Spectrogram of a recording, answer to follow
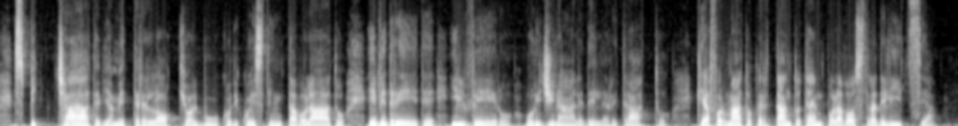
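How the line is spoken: Exclaimed. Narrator (Italian): esclamò

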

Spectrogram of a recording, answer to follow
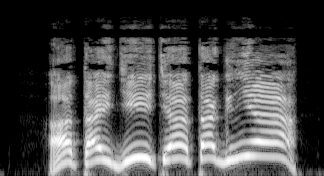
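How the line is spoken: Shouted. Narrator (Russian): крикнул Билли

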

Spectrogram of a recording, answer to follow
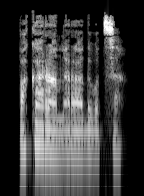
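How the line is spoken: Mutter. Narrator (Russian): пробормотал Карлайл

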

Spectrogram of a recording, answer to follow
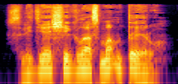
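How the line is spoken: Muttered, young man. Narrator (Russian): пробормотал парень

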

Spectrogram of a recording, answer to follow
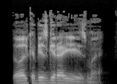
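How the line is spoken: Snorting. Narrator (Russian): фыркнул Геральт

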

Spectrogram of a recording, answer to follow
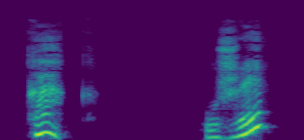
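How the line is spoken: Strained, forced out. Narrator (Russian): только и смогла она выдавить

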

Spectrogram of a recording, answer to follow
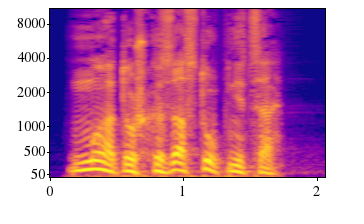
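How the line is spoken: Rider's exclamation. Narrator (Russian): воскликнул другой всадник

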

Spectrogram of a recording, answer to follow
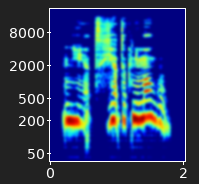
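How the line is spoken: Muffled, hollow voice. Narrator (Russian): глухо проговорил он

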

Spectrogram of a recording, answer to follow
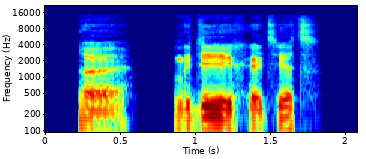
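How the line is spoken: Quiet. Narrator (Russian): негромко спросил он

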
